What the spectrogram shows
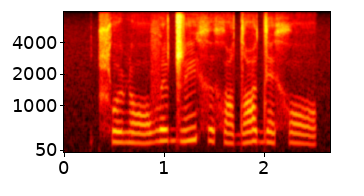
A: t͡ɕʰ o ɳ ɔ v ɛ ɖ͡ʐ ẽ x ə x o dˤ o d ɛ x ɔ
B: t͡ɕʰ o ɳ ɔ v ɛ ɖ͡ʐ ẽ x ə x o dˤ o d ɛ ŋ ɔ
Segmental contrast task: A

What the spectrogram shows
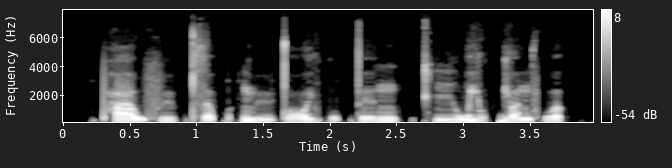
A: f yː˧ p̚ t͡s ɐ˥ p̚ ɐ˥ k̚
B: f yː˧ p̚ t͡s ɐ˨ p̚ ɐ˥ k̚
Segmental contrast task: B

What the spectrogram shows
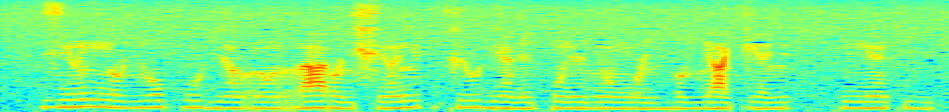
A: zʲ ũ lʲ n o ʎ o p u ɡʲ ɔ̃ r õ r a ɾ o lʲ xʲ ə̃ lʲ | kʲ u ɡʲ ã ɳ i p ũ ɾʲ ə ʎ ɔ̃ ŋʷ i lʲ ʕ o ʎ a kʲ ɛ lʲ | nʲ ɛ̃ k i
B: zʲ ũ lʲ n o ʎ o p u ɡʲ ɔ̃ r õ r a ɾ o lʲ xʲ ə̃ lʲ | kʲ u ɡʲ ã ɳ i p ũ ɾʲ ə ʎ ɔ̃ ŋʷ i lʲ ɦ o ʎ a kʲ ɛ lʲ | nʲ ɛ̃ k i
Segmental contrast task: B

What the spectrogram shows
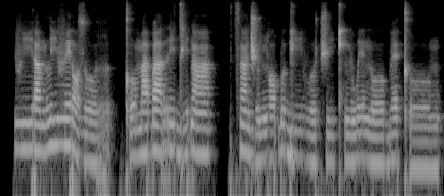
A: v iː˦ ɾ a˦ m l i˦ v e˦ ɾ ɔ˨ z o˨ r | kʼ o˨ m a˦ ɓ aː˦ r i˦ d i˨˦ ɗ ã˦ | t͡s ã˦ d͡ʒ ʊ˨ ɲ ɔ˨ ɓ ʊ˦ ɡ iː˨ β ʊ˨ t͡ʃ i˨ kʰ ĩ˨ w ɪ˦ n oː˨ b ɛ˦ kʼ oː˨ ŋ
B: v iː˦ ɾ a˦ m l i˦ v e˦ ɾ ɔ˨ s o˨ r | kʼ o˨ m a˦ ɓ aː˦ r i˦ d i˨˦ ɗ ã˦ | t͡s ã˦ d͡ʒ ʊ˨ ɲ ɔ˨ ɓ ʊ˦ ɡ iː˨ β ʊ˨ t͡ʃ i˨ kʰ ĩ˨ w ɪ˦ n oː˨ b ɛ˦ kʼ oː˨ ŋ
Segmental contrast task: A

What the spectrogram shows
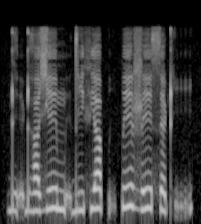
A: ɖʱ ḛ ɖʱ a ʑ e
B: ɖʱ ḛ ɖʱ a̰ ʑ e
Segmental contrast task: A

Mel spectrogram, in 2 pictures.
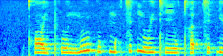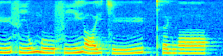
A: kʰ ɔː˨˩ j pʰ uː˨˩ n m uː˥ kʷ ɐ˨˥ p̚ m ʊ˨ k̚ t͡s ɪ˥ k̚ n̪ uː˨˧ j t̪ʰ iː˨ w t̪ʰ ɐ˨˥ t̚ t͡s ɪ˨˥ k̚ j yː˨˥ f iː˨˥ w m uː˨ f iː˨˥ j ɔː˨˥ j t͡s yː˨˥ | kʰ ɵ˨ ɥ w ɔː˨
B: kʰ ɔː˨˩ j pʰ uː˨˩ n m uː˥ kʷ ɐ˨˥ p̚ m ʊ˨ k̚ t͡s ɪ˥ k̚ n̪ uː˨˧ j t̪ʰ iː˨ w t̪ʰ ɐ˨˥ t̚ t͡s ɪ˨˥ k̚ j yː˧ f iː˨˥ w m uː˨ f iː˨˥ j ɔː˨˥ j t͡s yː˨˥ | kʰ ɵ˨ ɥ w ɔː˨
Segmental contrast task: A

